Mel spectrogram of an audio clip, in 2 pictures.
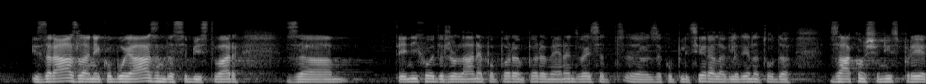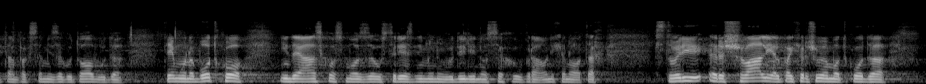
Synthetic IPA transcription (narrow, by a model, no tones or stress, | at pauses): izɾaːzlaneːkɔbɔjaːzənd̪asɛbist̪ʋaɾza | t̪eːnixɔʋɛd̪əɾʒawljaːnɛpɔpəɾʋɛmpəɾʋɛmɛːnaind̪ʋɛjsət̪zakɔmplit̪seːɾalaɡlɛd̪eːnat̪oːd̪a | zaːkɔnʃɛnispɾɛjeːt̪ampaksəmjizɐɡɔt̪ɔːʋud̪a | t̪eːmunɛbot̪ḁkoind̪ɛjanskɔsmɔzəust̪ɾeːzniminɔʋɔd̪ilinawsəxupɾawnixɛnɔːt̪ax | st̪ʋɐɾiɾɛʃʋaːlialpaixɾɛt͡ʃuːjɛmɔt̪kod̪a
